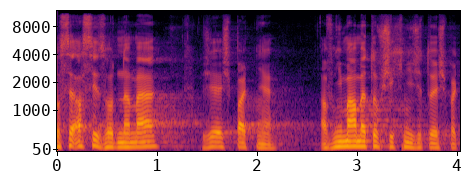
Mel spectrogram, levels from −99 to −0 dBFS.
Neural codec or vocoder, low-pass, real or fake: none; 10.8 kHz; real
